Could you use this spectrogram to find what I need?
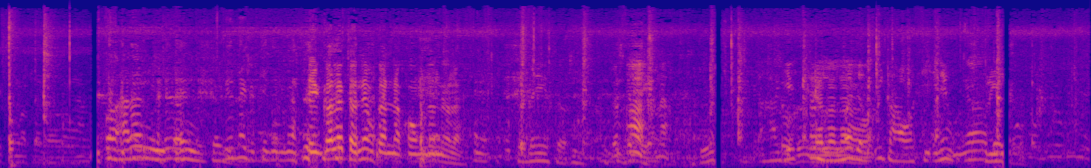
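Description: Young men talk and laugh close by.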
